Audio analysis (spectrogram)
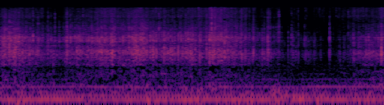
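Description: Both hands scoop and rub small cream plastic faux pearl beads in a pink plastic bowl full of them. The beads clink and rattle in a dense, continuous, bright crackle, with a faint steady low hum underneath.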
